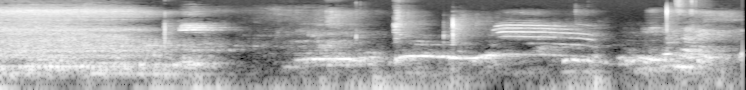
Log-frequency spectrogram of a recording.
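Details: Stray cat giving a couple of short, bright meows amid rustling and handling noises, with a murmur of human voice in between.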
